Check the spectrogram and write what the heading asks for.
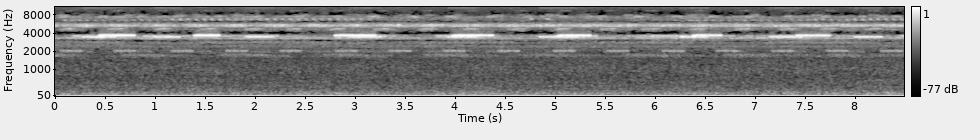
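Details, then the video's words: Crickets chirping on an evening in a park, a steady high-pitched chorus with pulsed trills repeating roughly once a second over a continuous insect hum and faint low background noise. "Park Serenade: Cricket Sounds in a Peaceful Park | Evening Ambience"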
